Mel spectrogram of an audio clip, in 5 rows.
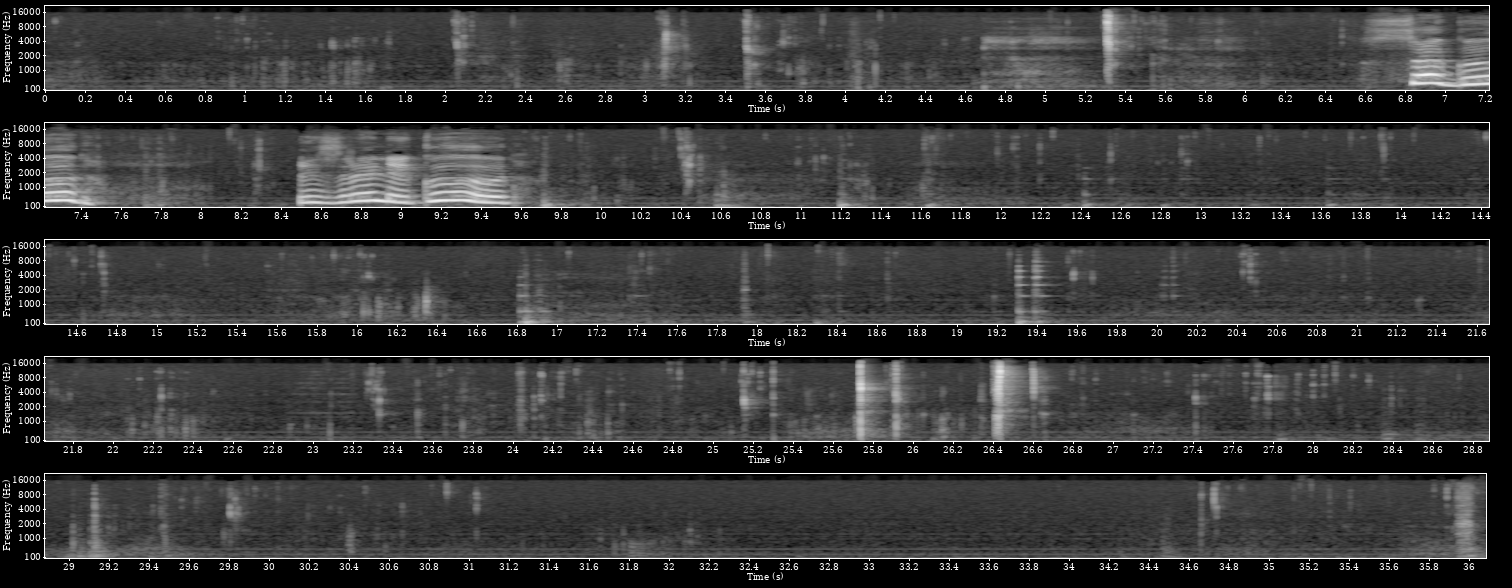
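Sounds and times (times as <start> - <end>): person chewing: 0.8 - 5.9, 10.0 - 14.8, 15.7 - 17.6, 23.2 - 28.4
wet mouth smacks and clicks: 5.3 - 5.6, 25.7 - 26.7.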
